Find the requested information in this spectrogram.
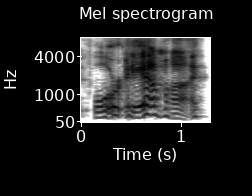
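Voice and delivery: loud, drawn-out mimicry; mock echo. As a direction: parrot the line back, big and slow. Mimics the other host's quip.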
